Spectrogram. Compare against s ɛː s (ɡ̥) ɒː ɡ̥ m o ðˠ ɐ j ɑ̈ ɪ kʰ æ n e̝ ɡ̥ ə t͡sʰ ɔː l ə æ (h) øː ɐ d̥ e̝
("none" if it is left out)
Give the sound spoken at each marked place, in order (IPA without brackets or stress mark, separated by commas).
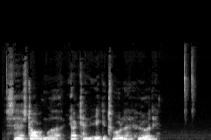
d̥, h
